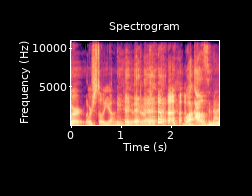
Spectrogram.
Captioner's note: group laughing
